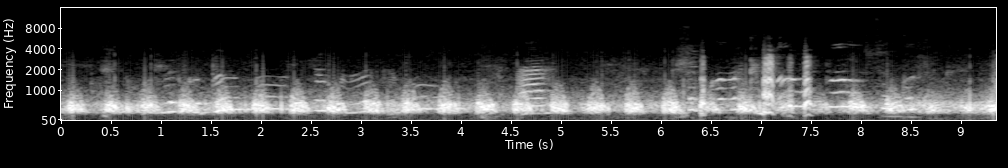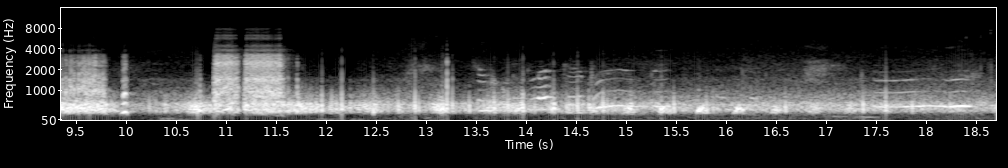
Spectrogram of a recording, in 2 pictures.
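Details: Fetal heartbeat on Doppler at 13 weeks of pregnancy, possibly twins (uncertain): rapid whooshing pulses at about 160 beats a minute.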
